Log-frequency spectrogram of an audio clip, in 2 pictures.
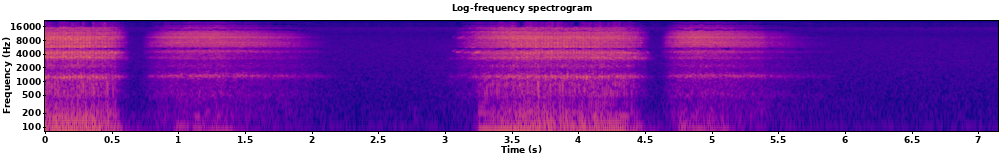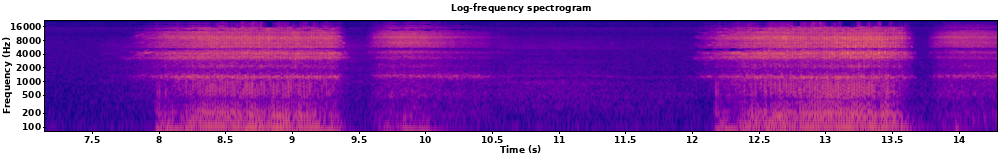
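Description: Loud, rough snoring on each breath with quiet pauses between, about 13 breaths a minute.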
